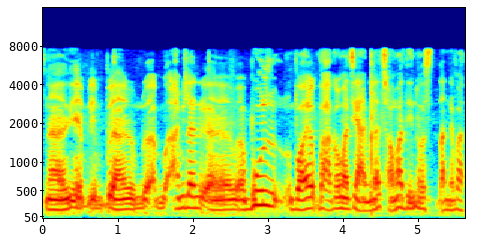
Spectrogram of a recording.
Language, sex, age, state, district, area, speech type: Nepali, female, 45-60, West Bengal, Kalimpong, rural, spontaneous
